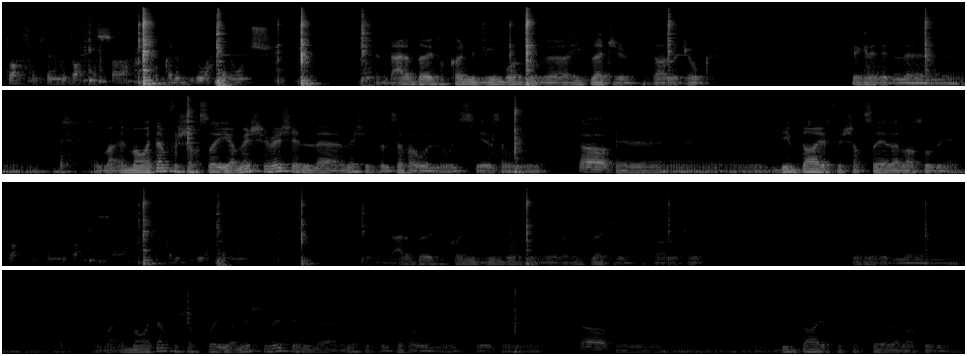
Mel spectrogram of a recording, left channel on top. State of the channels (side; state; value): right; quieter; 16.0 dB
